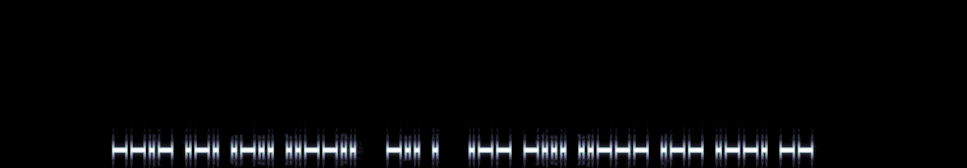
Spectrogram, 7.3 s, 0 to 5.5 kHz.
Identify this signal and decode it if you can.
Morse code, heard as a keyed tone, about 35 wpm, 600 Hz. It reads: QRL? DE WB2WPM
